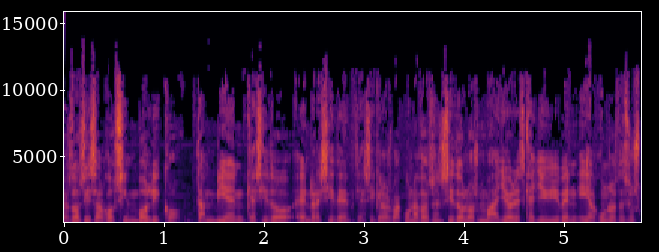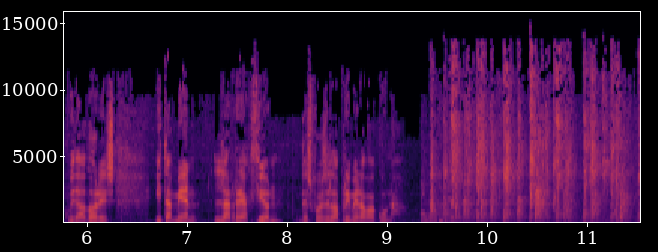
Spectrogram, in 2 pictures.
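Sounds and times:
speech: 0:00.0 - 0:09.6
group clapping for first vaccine recipient at an Extremadura care home: 0:09.3 - 0:11.5.

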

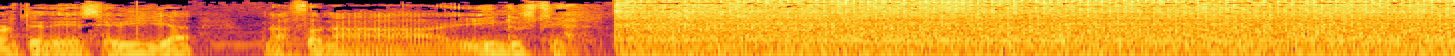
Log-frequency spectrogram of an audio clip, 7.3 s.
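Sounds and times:
speech: 0:00.1 - 0:03.3
car engine idling in a repair workshop: 0:03.1 - 0:07.2.

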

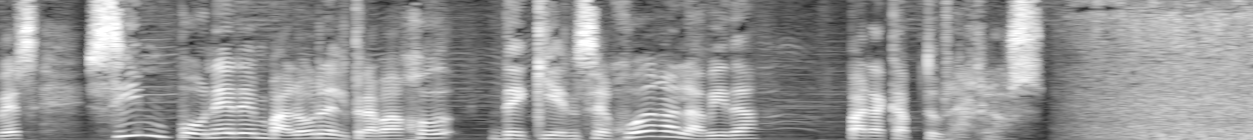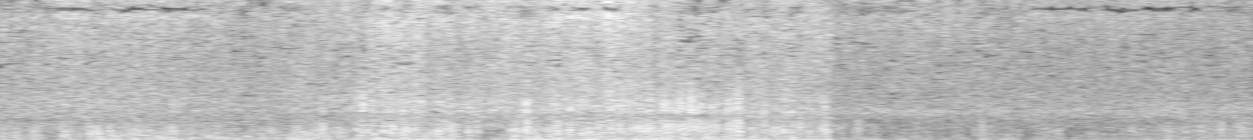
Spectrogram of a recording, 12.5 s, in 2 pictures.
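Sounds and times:
speech: 0:00.0 - 0:05.6
waves breaking against rocks: 0:05.5 - 0:12.5.

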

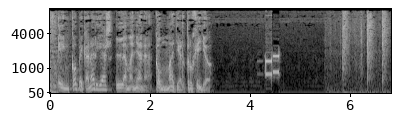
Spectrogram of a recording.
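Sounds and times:
speech: 0:00.2 - 0:03.3
bubble wrap popping: 0:05.5 - 0:06.8.

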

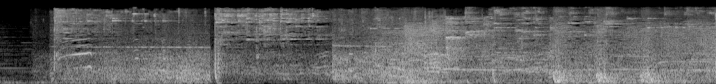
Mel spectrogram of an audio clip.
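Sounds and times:
faint bell tone: 0:00.0 - 0:04.0
crowd voices: 0:00.0 - 0:07.1
ceramic plates and cups shattering on pavement: 0:00.5 - 0:07.1.

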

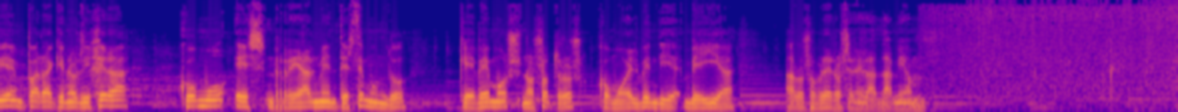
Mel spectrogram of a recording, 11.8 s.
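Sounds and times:
speech: 0:00.0 - 0:09.5
steady rain falling: 0:09.3 - 0:11.7.

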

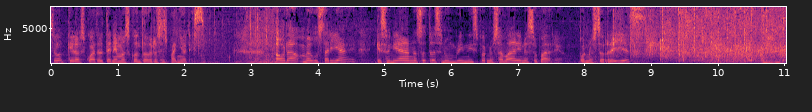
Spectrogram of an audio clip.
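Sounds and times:
speech: 0:00.0 - 0:09.0
crowd applause interrupting a speech at a formal toast: 0:08.9 - 0:11.0.

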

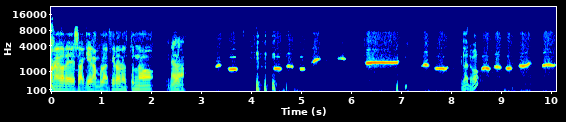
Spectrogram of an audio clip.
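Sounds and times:
speech: 0:00.0 - 0:02.8, 0:04.1 - 0:04.8, 0:08.2 - 0:08.7
whistling: 0:03.3 - 0:10.0.

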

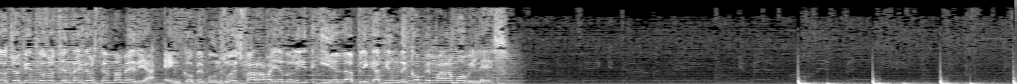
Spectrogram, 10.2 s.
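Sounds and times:
speech: 0:00.0 - 0:05.3
heartbeat sound effect: 0:08.0 - 0:10.1.

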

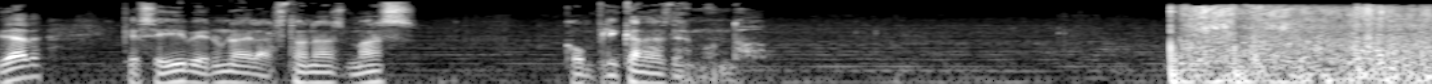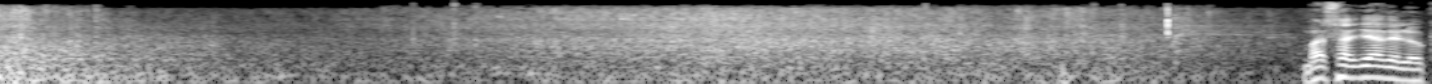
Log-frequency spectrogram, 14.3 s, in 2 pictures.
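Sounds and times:
speech: 0:00.0 - 0:02.2, 0:02.8 - 0:03.9, 0:13.7 - 0:14.3
explosion destroying the Gafri Tower in Gaza City's port area: 0:05.8 - 0:13.7.

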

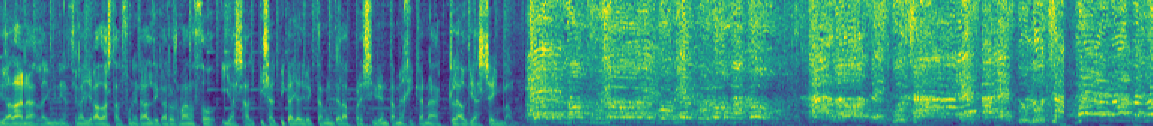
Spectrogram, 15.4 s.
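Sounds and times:
speech: 0:00.0 - 0:07.2
protesters chanting: 0:07.0 - 0:15.3.

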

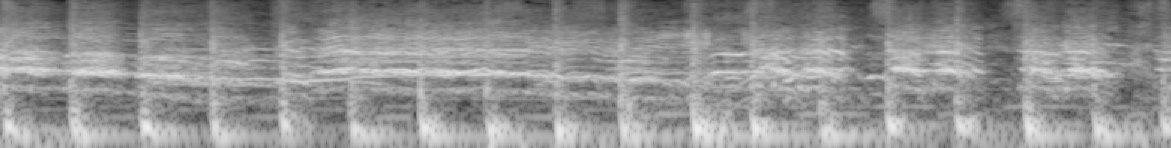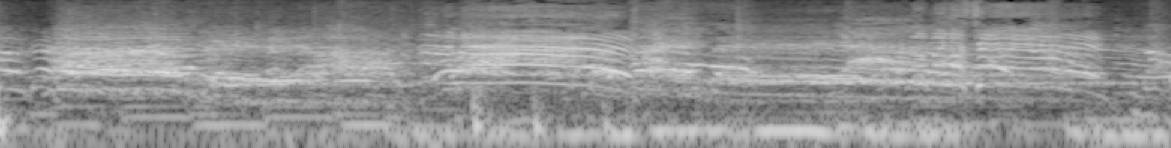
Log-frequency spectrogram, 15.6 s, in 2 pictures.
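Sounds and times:
rhythmic percussive beats: 0:00.0 - 0:08.1
football players shouting and chanting in their dressing room: 0:00.0 - 0:15.6.

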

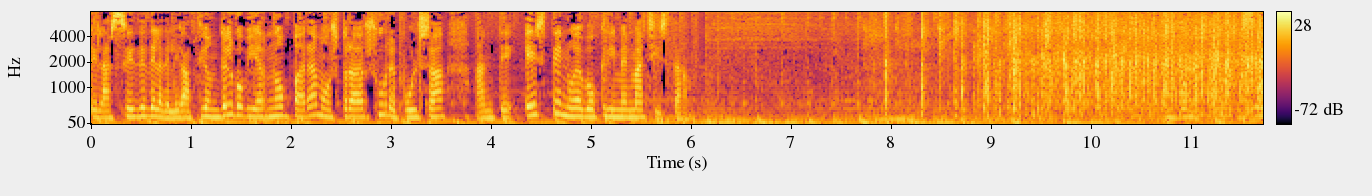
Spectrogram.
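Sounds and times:
speech: 0:00.0 - 0:06.3
crowd applause ending a minute's silence: 0:07.9 - 0:11.7.

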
